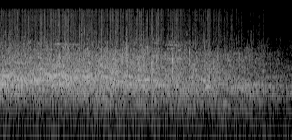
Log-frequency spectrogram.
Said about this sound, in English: Some of these people you see running all over the church and jumping and clapping and screaming, you don't know what they're praising God about.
